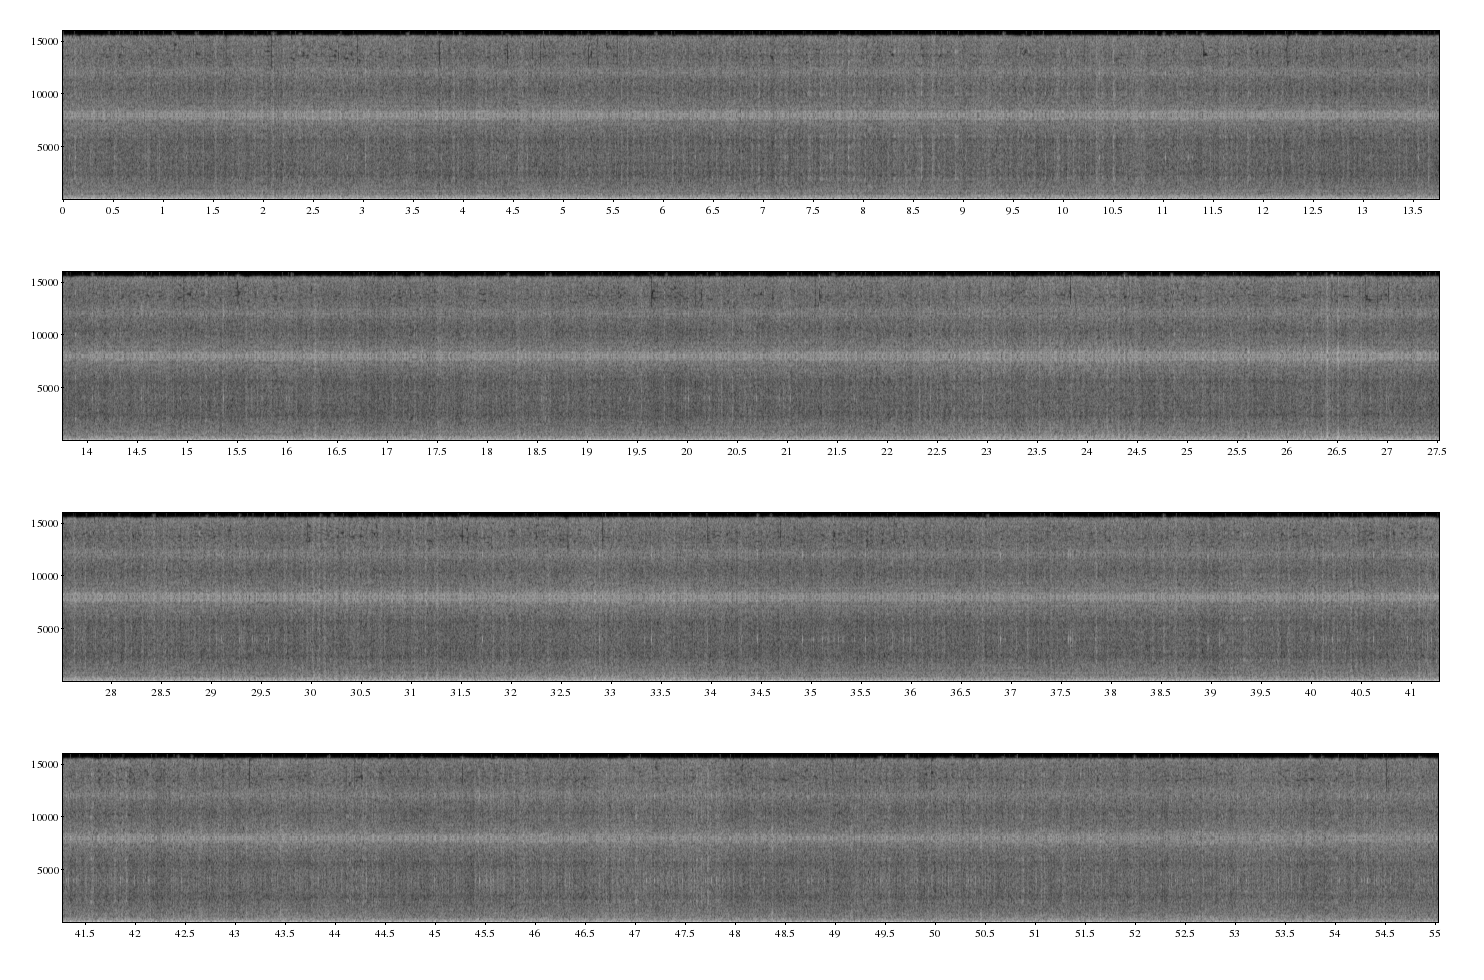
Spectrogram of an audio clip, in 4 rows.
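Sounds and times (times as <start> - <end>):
helicopter drone from cockpit: 0.0 - 55.0.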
